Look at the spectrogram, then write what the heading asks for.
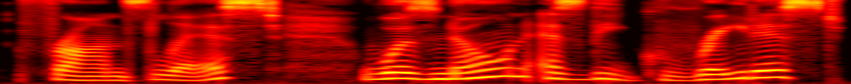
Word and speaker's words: Franz Liszt: Franz Liszt, pronounced Franz Liszt, was known as the greatest piano virtuoso of his time.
